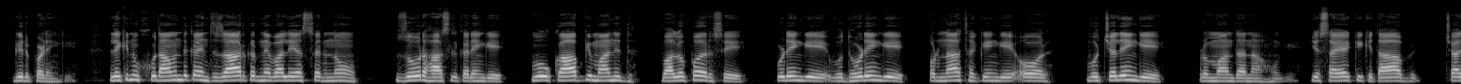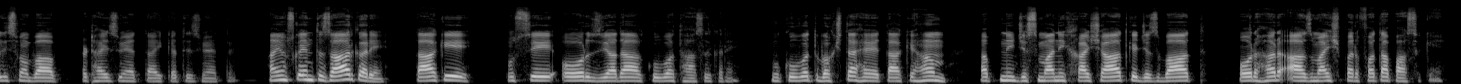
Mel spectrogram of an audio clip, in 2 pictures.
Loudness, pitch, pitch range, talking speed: -22 LUFS, 175 Hz, 160-185 Hz, 165 wpm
